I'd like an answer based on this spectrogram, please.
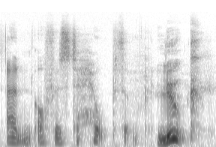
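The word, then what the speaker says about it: Luq: Luke. Yes, spelt with a Q. Really? Yes, L-U-Q.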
